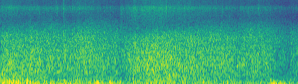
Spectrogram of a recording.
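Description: Small sea waves washing in the shallows, with wind buffeting the microphone in a low rumble; the wash swells about halfway through.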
